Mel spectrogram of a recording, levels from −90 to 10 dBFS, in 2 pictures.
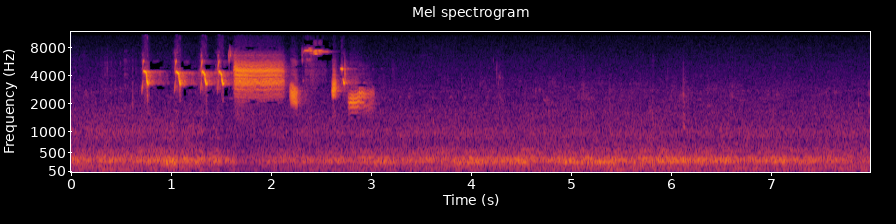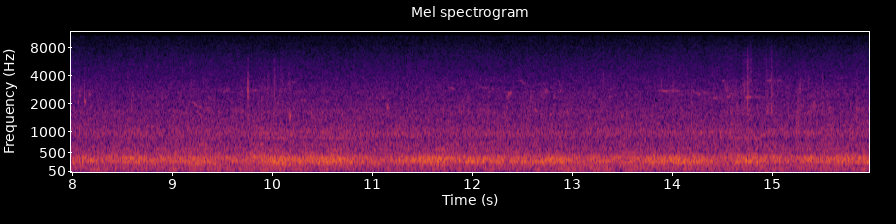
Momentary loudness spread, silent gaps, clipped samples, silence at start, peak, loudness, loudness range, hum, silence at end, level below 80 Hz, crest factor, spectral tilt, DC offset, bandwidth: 24 LU; none; under 0.1%; 0 s; 0 dBFS; -12 LUFS; 20 LU; none; 0 s; -56 dBFS; 22 dB; -1.5 dB/octave; under 0.1%; 11.5 kHz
